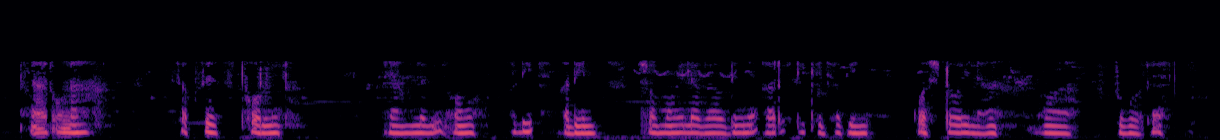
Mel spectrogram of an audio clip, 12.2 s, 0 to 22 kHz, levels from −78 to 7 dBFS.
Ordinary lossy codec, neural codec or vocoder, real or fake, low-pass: AAC, 16 kbps; none; real; 3.6 kHz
